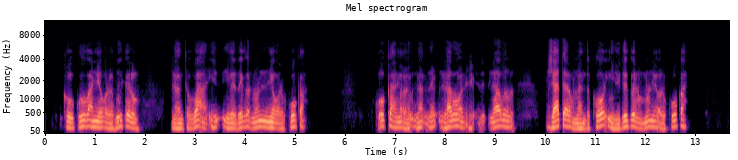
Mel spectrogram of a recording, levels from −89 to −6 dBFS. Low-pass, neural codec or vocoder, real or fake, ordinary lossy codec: 7.2 kHz; codec, 16 kHz, 1 kbps, FreqCodec, larger model; fake; Opus, 64 kbps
